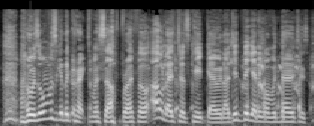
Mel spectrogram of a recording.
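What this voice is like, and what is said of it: British accent. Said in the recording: “this ridiculous accent ... it's the British way of saying things ... your British accent”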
